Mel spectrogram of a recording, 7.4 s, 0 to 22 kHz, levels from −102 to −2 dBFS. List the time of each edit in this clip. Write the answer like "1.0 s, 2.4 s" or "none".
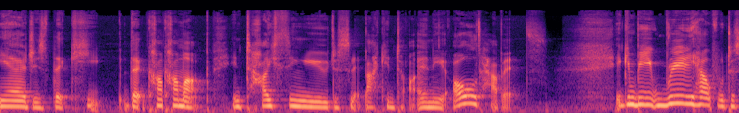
1.6 s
